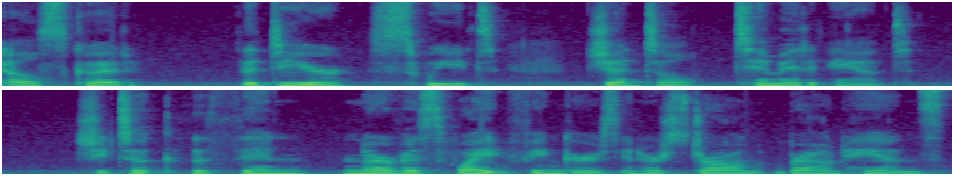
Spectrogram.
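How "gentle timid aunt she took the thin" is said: plain reading voice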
